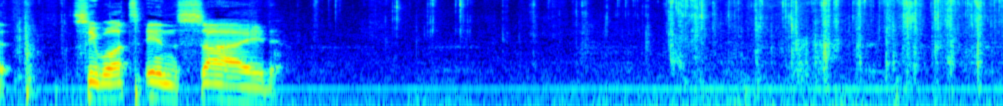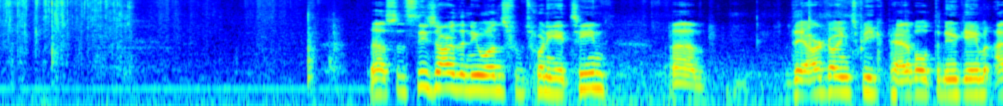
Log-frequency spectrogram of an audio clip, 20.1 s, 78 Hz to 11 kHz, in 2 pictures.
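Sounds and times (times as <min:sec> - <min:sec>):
plastic wrapping crinkling: 0:03.2 - 0:13.1.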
